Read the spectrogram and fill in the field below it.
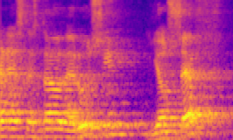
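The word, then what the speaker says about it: יוסף: José es Yosef con la Y. Yosef. Este era José con la Y, así se escribe en hebreo, Yosef.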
